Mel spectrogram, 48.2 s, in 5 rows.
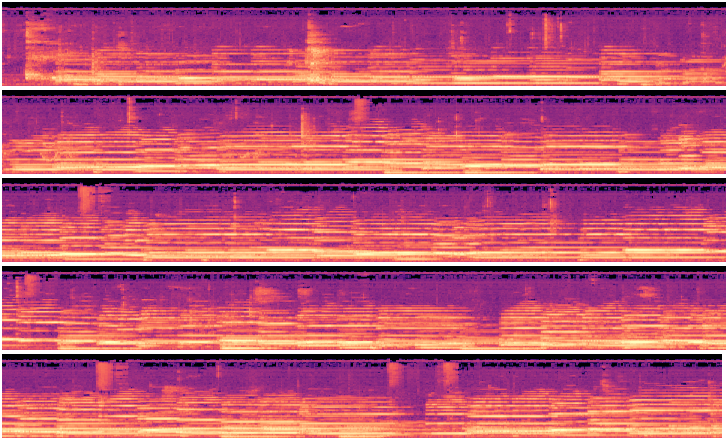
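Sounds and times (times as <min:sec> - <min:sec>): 
clarinet: 0:00.0 - 0:48.2.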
